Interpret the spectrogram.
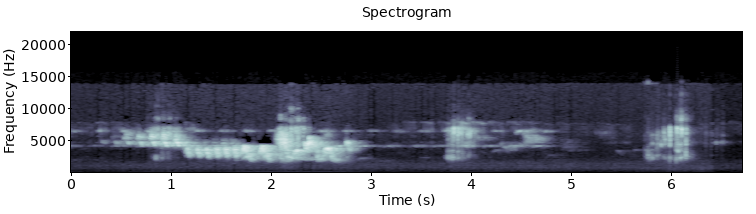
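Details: Flycatcher produces a quick series of high, buzzy twittering notes for about two seconds, followed after pauses by two short sharp chip calls, with little background noise.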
